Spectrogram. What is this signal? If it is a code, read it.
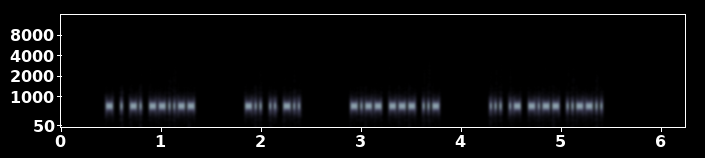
Morse code, heard as a keyed tone, about 50 wpm, 700 Hz. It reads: TEN, DID YOU SAY?
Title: 3x Word-Spacing - Sentences from Top 400 Words - 50wpm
